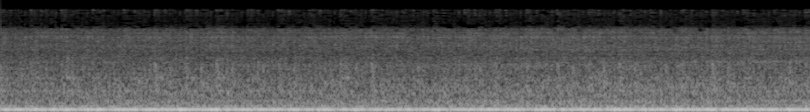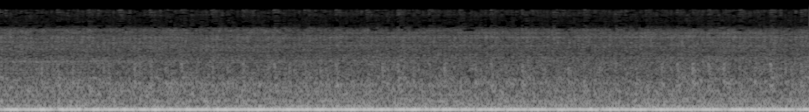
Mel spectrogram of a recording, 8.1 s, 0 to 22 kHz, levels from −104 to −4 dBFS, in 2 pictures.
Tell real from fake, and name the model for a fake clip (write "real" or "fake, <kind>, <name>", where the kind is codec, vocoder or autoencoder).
real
